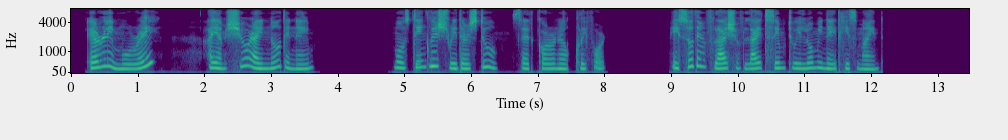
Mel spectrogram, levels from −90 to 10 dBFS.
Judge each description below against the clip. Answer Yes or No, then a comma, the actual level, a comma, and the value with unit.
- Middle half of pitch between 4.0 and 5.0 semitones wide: No, average, 3.2 semitones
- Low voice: No, high, 240 Hz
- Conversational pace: No, slow, 115 wpm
